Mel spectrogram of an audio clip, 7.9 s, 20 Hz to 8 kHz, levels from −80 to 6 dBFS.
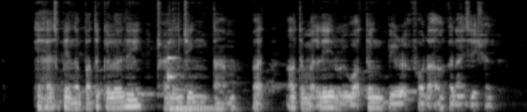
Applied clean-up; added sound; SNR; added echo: classical method WPE with log-MMSE.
